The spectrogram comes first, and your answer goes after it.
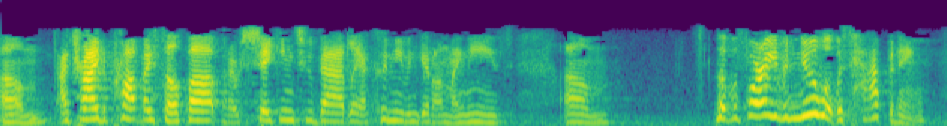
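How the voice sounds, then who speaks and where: A woman's unremarkable speaking voice with an American accent, fairly high in pitch, at a moderate pace with lively intonation. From grew up in Jordan, then Midwestern US. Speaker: pastor's wife, editor. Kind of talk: testimony. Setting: church.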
